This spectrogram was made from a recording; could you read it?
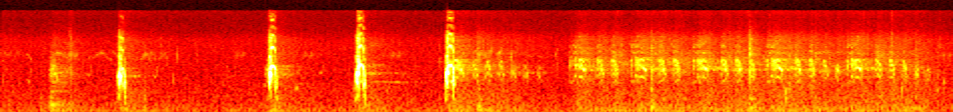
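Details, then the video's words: Wild and hunter's partridge calls, male and female: four loud, harsh single notes spaced about a second apart, followed by a fainter run of rapid, scratchy chattering notes. "Jangali Titar ki awaz and shekare titar ki awaz and female ki awaz"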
